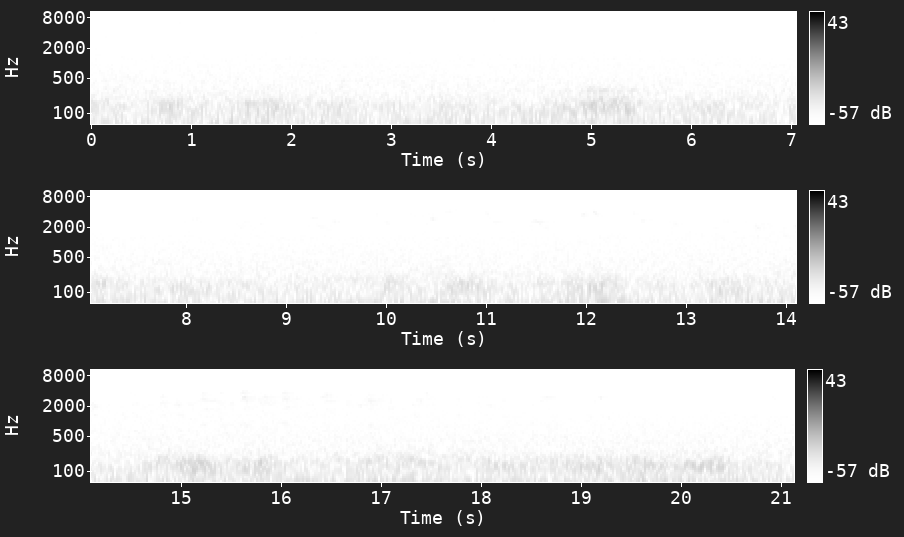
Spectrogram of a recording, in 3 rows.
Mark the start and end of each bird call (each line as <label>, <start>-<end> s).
American Robin (Turdus migratorius), 8.2-19.7 s
Acorn Woodpecker (Melanerpes formicivorus), 13.3-18.3 s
